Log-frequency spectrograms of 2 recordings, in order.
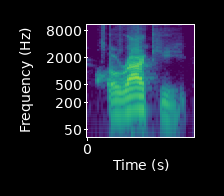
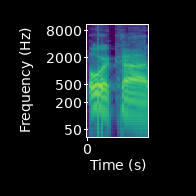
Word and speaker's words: Araki: say his name uh the correct way it's Harrison araki the kid that goes to the bush I've been calling that kid orkai like because the way it's spelled so you know like Oregon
